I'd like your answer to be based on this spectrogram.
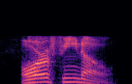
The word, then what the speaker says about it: Orofino: A little town called Orofino. – Orofino. Did I pronounce that right? – Yes.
